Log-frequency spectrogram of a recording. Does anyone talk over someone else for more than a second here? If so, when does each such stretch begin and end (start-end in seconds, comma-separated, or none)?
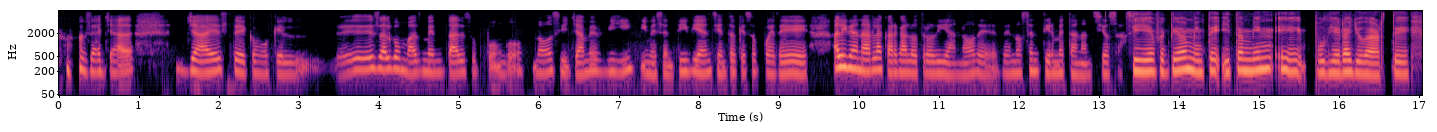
none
